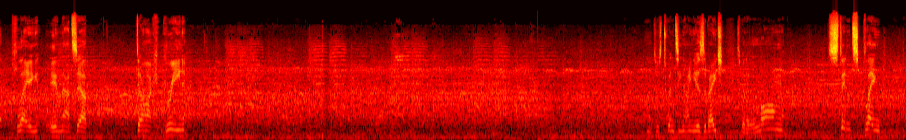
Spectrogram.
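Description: A large stadium crowd murmurs and hums steadily.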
